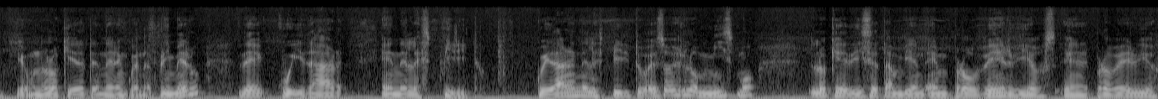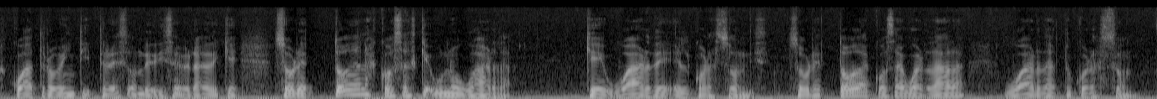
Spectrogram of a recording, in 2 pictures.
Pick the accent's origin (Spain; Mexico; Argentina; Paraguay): Paraguay; yo también soy paraguayo, forma, formo parte de esta cultura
